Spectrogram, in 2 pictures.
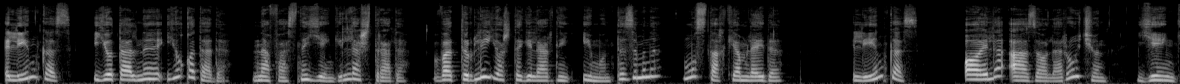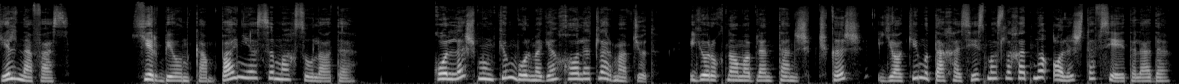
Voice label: Uzbek

